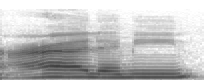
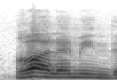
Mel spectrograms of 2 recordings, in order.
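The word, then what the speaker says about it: alemin (العالمين): Mesela ayn diye bir harf vardır. Ayn olur o sadece. Rabbil alemin olur. Buna işte biz çok zor alemin diyoruz. Galemin desek Kur'an olmaz bu.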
